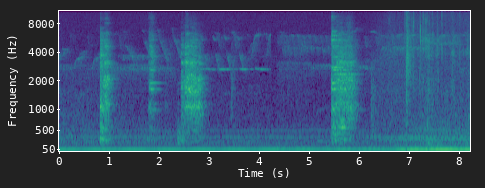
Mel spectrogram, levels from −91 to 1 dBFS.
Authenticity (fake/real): real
